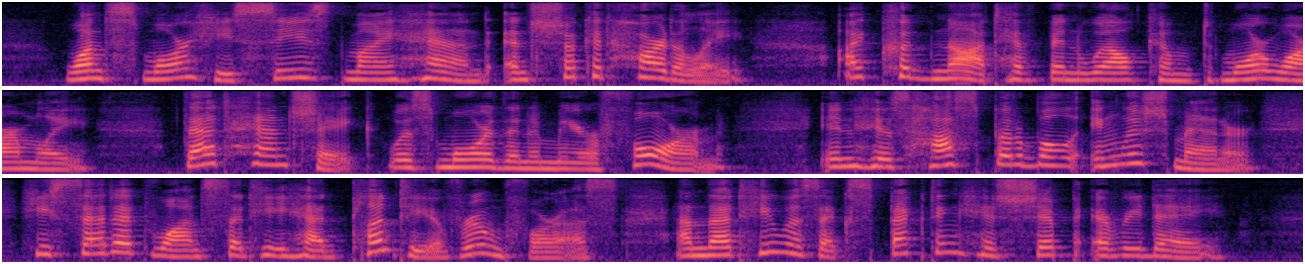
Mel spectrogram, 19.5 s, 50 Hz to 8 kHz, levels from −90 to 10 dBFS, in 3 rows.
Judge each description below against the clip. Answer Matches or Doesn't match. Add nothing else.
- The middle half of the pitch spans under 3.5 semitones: Doesn't match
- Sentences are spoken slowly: Doesn't match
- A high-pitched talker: Matches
